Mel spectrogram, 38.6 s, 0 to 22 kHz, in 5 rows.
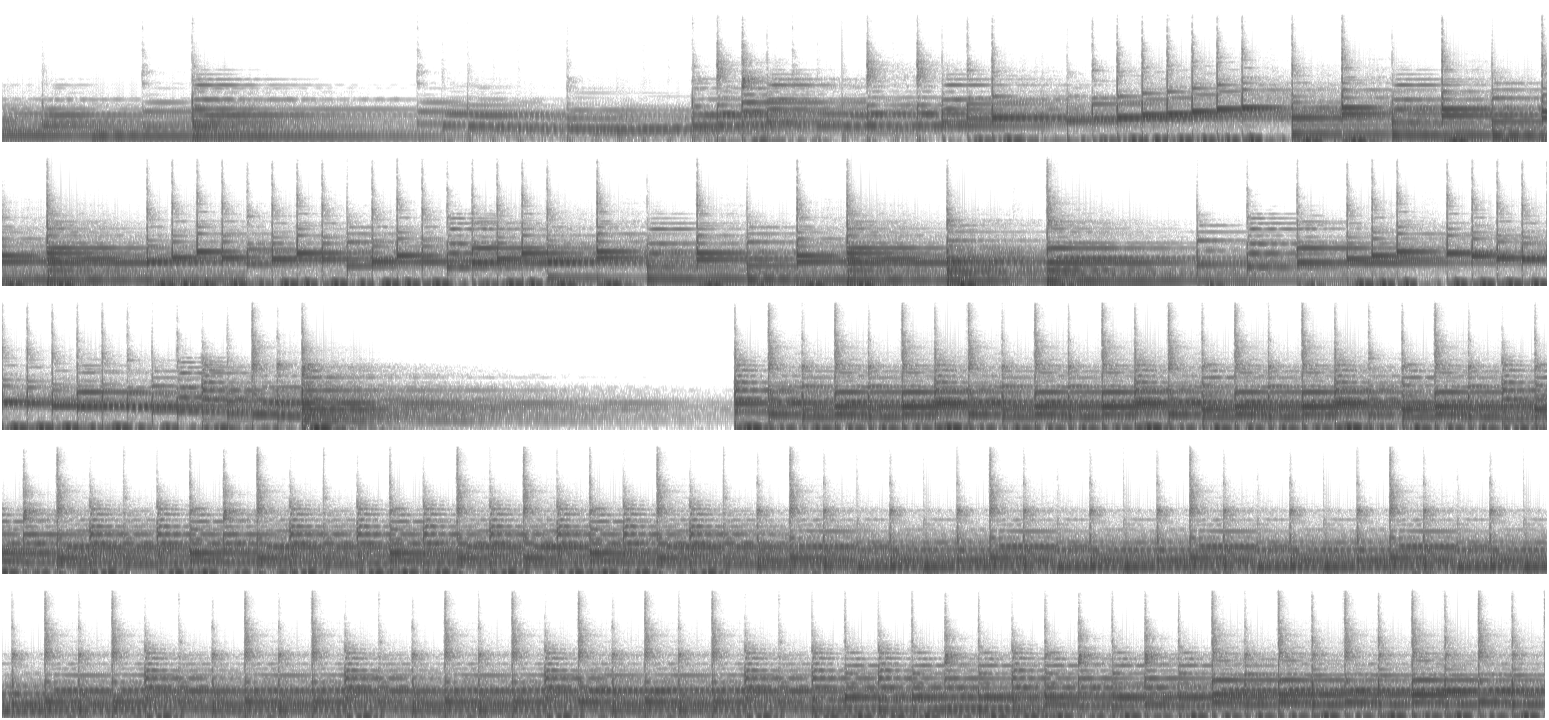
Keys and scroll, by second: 7.5-8.3 typing, 14.8 1, 18.1-20.2 typing, 27.8-29.9 typing.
